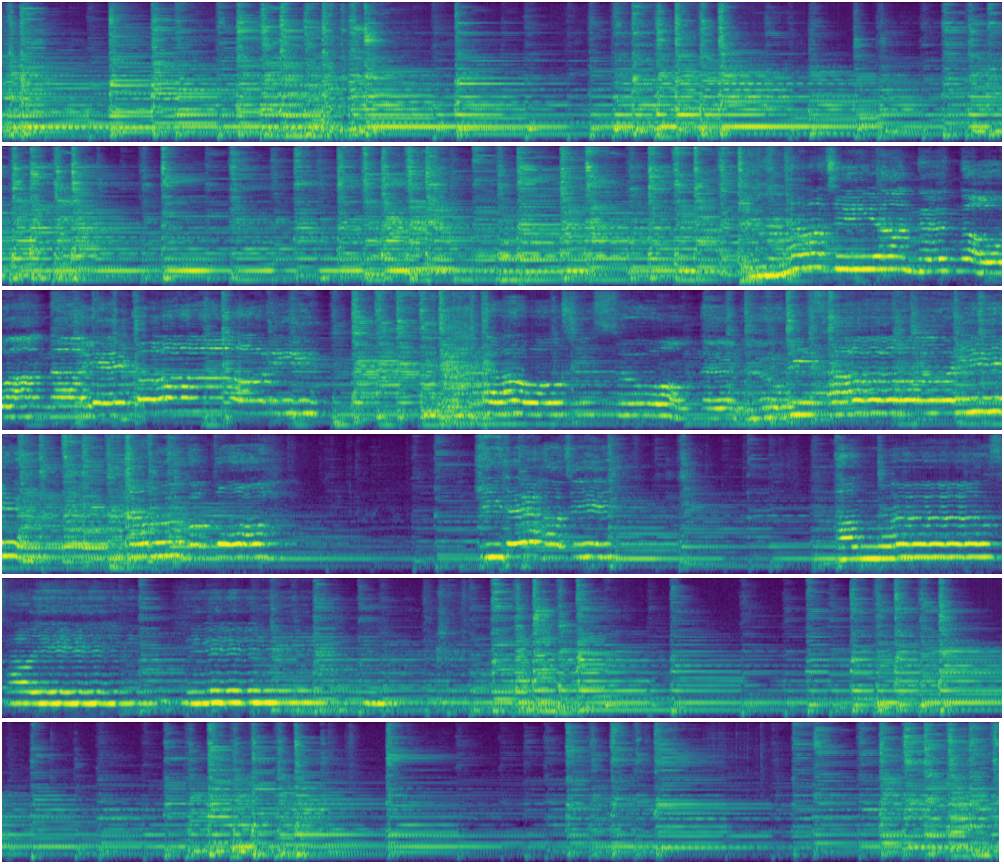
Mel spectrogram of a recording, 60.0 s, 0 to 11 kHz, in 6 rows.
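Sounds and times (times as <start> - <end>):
acoustic guitar strumming: 0.0 - 59.9
man singing: 17.2 - 33.3, 34.5 - 36.8, 38.1 - 45.2.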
